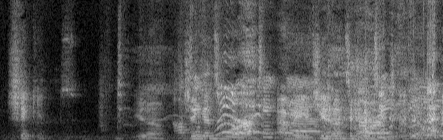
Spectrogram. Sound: laughter

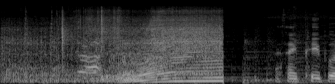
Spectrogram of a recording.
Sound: engine revving

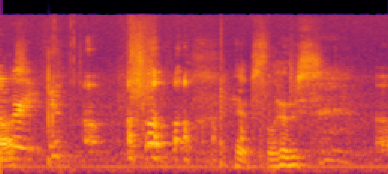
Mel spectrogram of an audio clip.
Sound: bones cracking

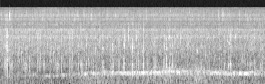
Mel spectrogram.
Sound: wind

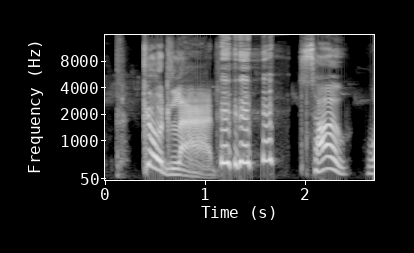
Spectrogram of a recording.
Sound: giggling

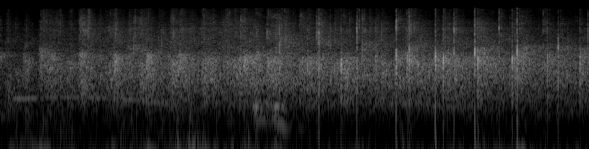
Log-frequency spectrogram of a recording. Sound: audience clapping

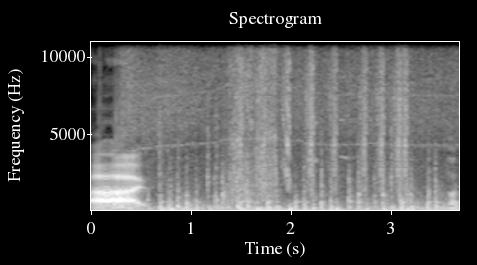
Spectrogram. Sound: rattling sound

